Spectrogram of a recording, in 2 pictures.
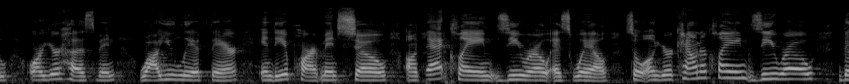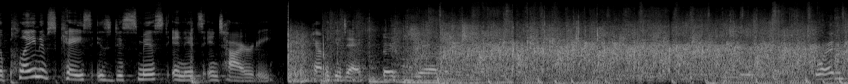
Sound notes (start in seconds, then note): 11.4 gavel banging; 12.1 audience clapping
